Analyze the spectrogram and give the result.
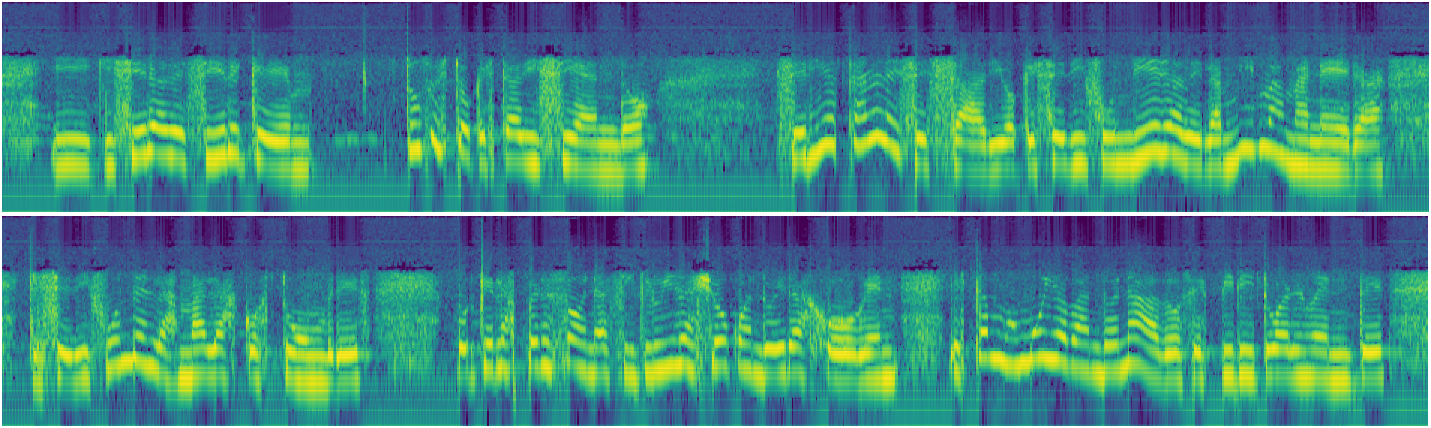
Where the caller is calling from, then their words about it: San Antonio de Padua, Buenos Aires Province, Argentina; de San Antonio de Padua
